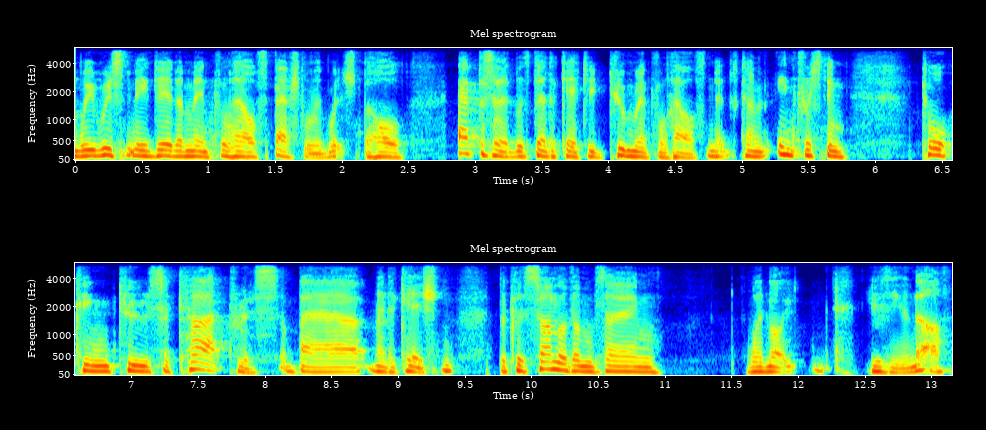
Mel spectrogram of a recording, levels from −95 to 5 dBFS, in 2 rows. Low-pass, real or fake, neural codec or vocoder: 5.4 kHz; fake; codec, 32 kHz, 1.9 kbps, SNAC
